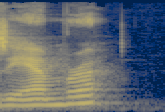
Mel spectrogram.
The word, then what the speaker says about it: Ziambra: Hello, and my last name is pronounced Ziambra.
